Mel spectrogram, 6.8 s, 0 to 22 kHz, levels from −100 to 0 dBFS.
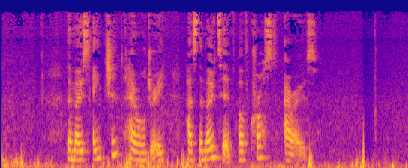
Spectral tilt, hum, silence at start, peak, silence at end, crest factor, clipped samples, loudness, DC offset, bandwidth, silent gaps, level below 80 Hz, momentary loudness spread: -4.5 dB/octave; none; 0.05 s; 0 dBFS; 0 s; 16 dB; under 0.1%; -16 LUFS; under 0.1%; 17 kHz; none; -28 dBFS; 19 LU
